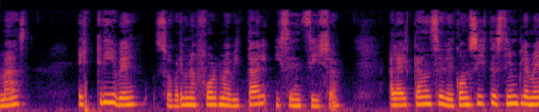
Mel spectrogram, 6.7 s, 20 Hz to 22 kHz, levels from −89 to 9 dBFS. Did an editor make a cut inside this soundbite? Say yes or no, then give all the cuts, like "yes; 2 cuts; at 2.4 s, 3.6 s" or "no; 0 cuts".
yes; 2 cuts; at 2.2 s, 5.7 s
